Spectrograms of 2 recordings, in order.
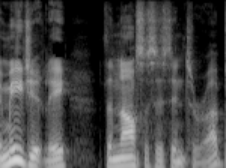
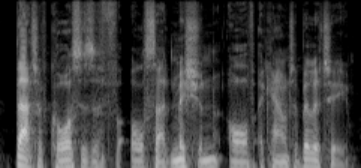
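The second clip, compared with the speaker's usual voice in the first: usual speaking voice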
